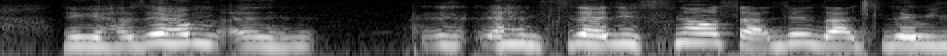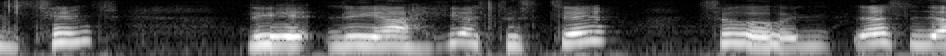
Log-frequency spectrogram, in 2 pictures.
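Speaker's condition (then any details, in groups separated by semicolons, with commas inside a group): Cerebral palsy; from birth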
